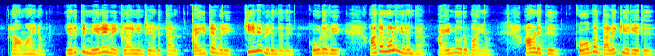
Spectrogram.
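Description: A woman narrating a family drama story in a dramatic, expressive reading. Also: on the high side.

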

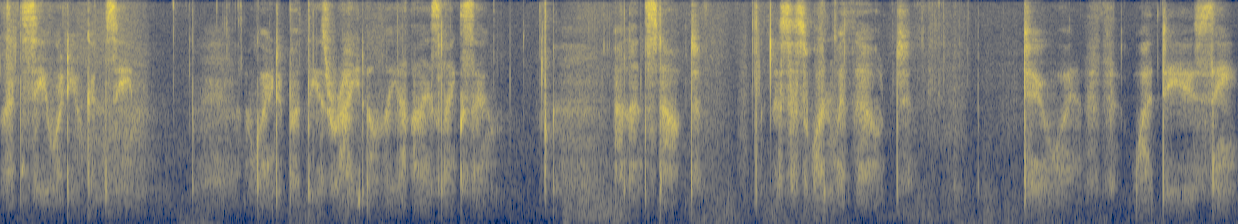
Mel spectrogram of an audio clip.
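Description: An ASMR performer whispers as a kind witch examiner, soothing and deliberate, with soft words of approval. The recording quality is low.

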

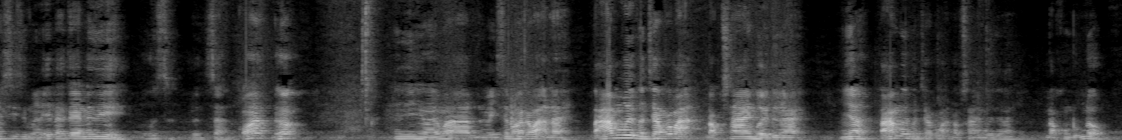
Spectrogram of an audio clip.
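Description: A man's voice: medium pitch, pushed and bright, a little hiss or hum. Chatty male English teacher, echoey room. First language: Vietnamese. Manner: chatty and teasing, repeats words slowly to drill them. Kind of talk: casual spoken lesson.

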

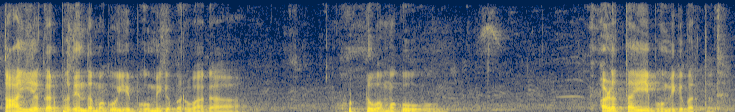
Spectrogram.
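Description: Man with a North Karnataka Kannada accent, unhurried, repetitive, rhetorical, faint noise behind. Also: lowish voice, animated. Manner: repetitive, rhetorical questions, rising emphasis; hushes the crowd firmly and jokingly. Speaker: speaker addressing a festival gathering. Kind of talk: spiritual public talk.

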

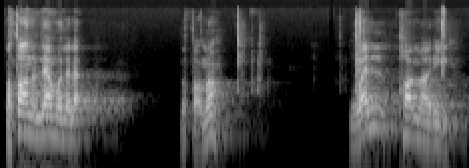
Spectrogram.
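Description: A man with an Egyptian Arabic accent, an imam giving a classroom lecture in Arabic and English, explaining slowly, repeating examples and asking his students questions. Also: on the high side, lively intonation, darkish tone, long reverb tail. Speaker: imam teaching Quran recitation. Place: mosque hall.

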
